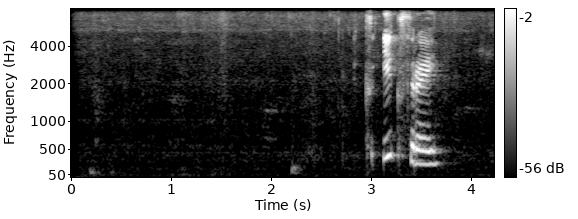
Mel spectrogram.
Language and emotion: Russian, positive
